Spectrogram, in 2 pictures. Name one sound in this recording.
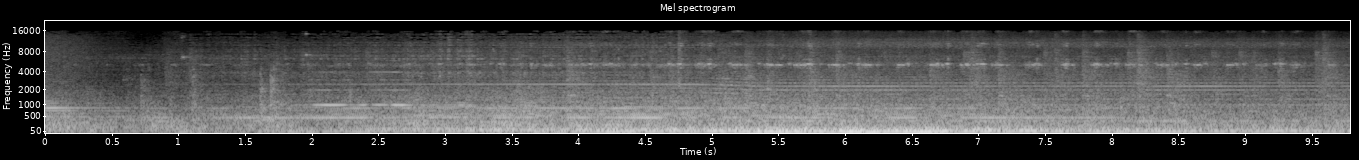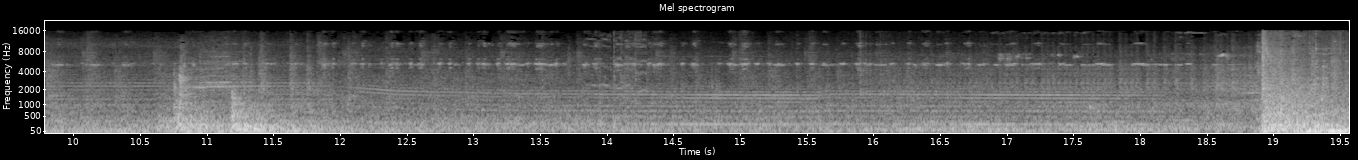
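An electric crane hoist whines as it lowers a shipping container.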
